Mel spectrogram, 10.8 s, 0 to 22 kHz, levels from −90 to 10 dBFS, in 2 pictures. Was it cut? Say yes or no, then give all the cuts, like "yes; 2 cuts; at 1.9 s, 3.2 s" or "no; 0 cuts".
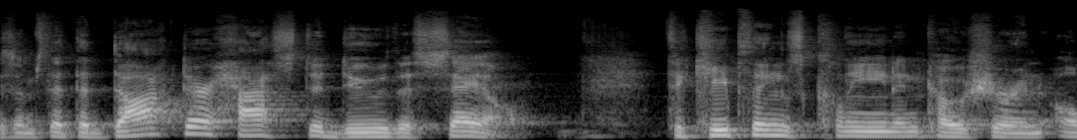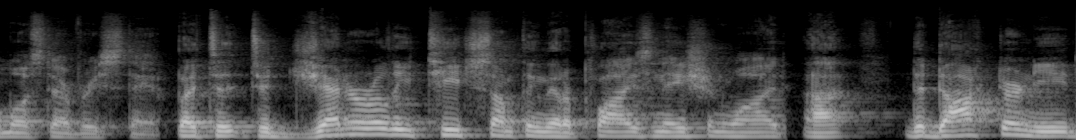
yes; 2 cuts; at 6.2 s, 9.3 s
